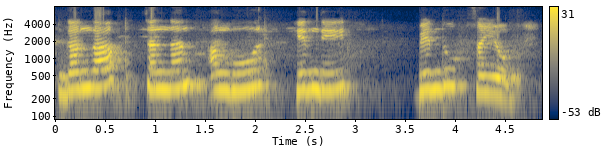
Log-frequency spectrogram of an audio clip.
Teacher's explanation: इनका उच्चारण करते समय केवल नाक से हवा निकलती है, ठीक है, या नाक से, नाक की सहायता से हम बोलते हैं तो वो क्या हो जाता है, हमारा अनुस्वार कहलाता है।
